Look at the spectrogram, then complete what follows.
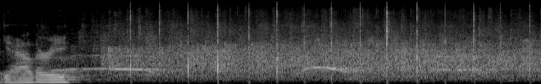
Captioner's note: attendees cheer and clap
